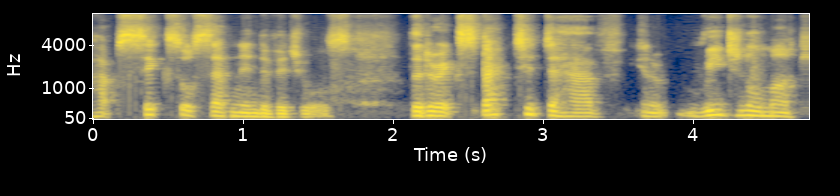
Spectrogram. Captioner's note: none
